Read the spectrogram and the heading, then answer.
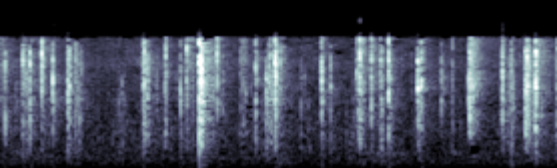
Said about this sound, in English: So we'll just carefully and slowly take this parchment paper off. And you might also want to let them cool for a minute so they firm up a bit.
